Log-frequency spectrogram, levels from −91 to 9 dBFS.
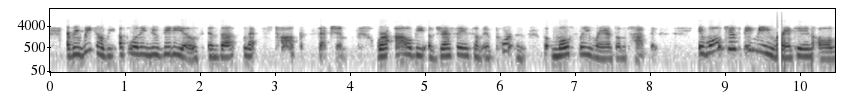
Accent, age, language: American, 30-49, English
